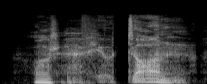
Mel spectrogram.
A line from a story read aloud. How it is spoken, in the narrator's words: Dalinar whispered, horrified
